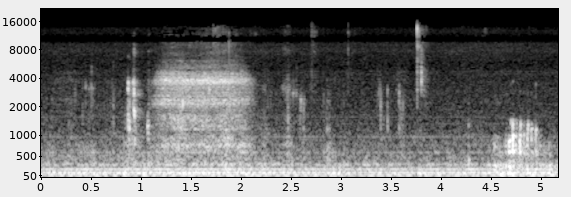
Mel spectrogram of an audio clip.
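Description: Faint chewing of a mouthful of soft ensaymada bread, with a soft hiss about a second in, over a steady low hum.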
